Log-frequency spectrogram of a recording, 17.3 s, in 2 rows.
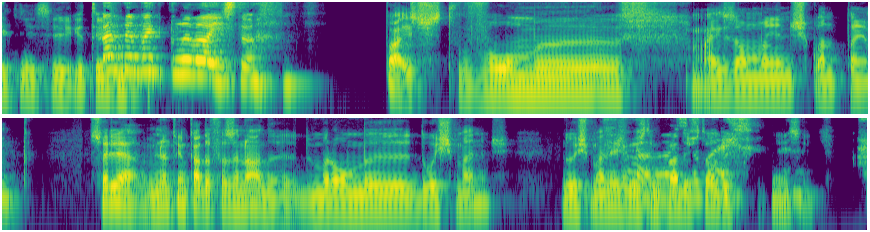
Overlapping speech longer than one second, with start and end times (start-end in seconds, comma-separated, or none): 14.7-15.9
